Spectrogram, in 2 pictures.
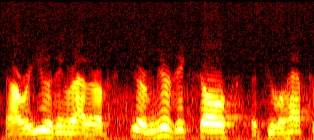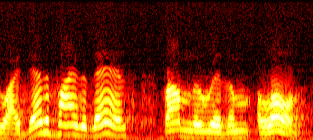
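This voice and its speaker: A man's voice: mid-range voice, expressive, normal speed, rough recording. Male American quiz show host for vintage radio, encouraging delivery, faint noise of an old recording. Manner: encouraging, praising the contestants. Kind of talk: 1940s-50s radio quiz show hosting.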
